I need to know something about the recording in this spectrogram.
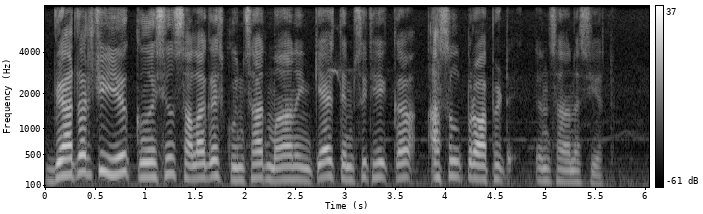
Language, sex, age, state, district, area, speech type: Kashmiri, male, 30-45, Jammu and Kashmir, Kulgam, rural, spontaneous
